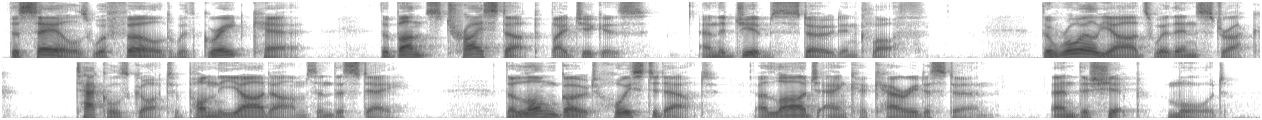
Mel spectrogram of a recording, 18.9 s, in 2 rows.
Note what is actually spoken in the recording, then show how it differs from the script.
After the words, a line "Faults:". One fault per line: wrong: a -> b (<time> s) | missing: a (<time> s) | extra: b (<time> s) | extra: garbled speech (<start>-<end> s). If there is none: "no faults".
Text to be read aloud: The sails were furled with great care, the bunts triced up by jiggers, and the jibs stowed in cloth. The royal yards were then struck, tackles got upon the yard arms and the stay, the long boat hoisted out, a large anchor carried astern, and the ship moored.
The sails were furled with great care, the bunts triced up by jiggers, and the jibs stowed in cloth. The royal yards were then struck, tackles got upon the yard arms and the stay, the long boat hoisted out, a large anchor carried astern, and the ship moored.
Faults:
no faults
